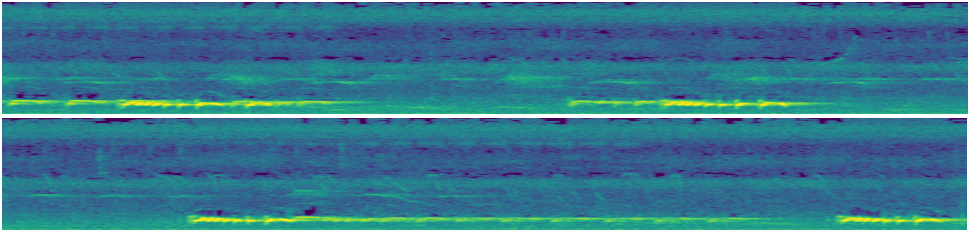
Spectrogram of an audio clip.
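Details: Repeated song of an actively singing local zebra dove: four short phrases spaced a few seconds apart, each a fast burbling run of low notes ending in a held tone, against a faint constant hiss.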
